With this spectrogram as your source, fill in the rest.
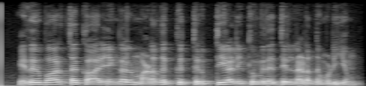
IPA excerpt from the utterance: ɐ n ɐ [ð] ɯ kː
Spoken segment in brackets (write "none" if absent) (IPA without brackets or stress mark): ð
